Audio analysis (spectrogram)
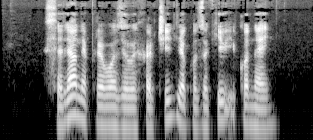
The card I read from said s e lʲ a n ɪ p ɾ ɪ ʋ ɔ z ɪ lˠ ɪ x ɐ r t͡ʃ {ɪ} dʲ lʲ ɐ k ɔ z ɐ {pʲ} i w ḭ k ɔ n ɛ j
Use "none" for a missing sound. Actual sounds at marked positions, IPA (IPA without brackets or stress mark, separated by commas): i, kʲ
